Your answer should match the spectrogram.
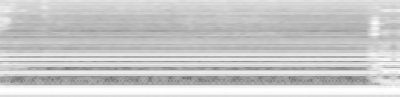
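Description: Steady electrical mains hum, a low drone with a ladder of higher steady tones above it, carried through the pause between spoken phrases.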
